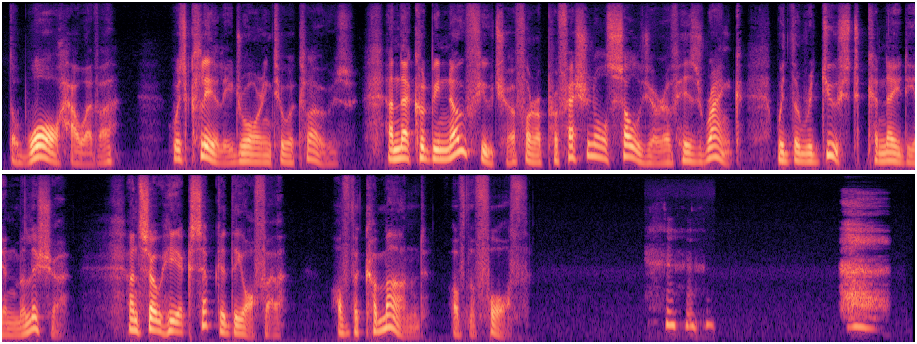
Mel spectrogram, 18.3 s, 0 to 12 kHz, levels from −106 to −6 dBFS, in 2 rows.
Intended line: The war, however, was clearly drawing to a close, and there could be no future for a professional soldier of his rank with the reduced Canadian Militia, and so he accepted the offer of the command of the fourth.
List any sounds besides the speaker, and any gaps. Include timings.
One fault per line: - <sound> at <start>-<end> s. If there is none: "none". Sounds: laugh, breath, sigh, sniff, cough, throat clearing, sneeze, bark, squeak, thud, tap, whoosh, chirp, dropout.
- laugh at 15.5-16.3 s
- sigh at 17.5-18.0 s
